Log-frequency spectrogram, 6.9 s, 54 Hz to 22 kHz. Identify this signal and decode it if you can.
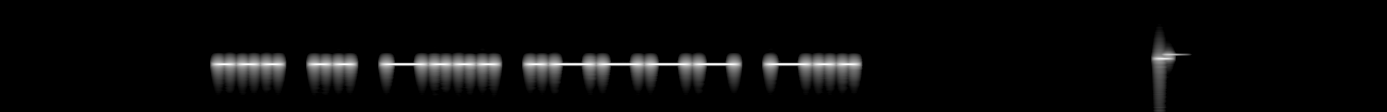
Morse code, heard as a keyed tone, about 20 wpm, 700 Hz. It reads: SIB1D
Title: Five Challenging Letter-Number Combinations 20wpm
